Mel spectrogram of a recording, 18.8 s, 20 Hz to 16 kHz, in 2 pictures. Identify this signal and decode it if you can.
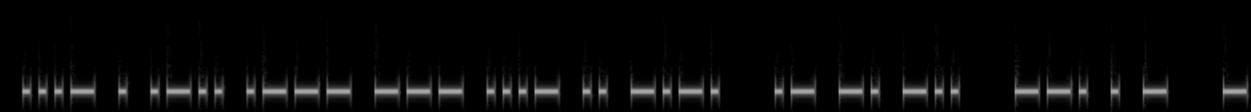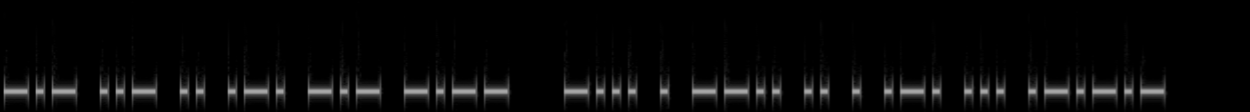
Morse code, heard as a keyed tone, about 20 wpm, 700 Hz. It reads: VELJOVIC AND GET QUIRKY BEZIERS.
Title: Pangram Challenge v2 - 20wpm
